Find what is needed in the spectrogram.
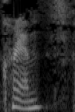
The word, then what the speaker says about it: Creme: Cream or creme? I'm not pronouncing things correctly today. – Creme. – creme, like creme brulee.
